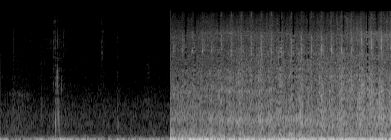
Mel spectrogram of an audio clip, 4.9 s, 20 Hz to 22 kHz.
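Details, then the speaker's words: Small petrol engine with coil-on-plug ignition, cylinder 1 coil deliberately lifted to simulate secondary winding or spark plug failure: uneven loping idle, about four pulses a second, one cylinder not firing, confirmed on PicoScope. "so what I'm going to do is lift the coil off this look so we don't get a proper spark good simulate a secondary winding failure or a sparkplug failure"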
